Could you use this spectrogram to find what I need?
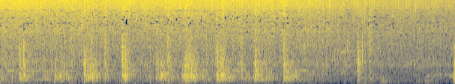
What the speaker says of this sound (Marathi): आता याच्यात आपण आपला कांदा टाकून देऊया। कांदा पण आता छान परतून घ्यायचा।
